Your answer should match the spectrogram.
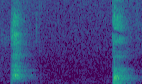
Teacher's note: I use my lips to stop the flow of air and then release it. P, B. The only difference is that the B is voiced and the P is aspirated. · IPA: /p/ and /b/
